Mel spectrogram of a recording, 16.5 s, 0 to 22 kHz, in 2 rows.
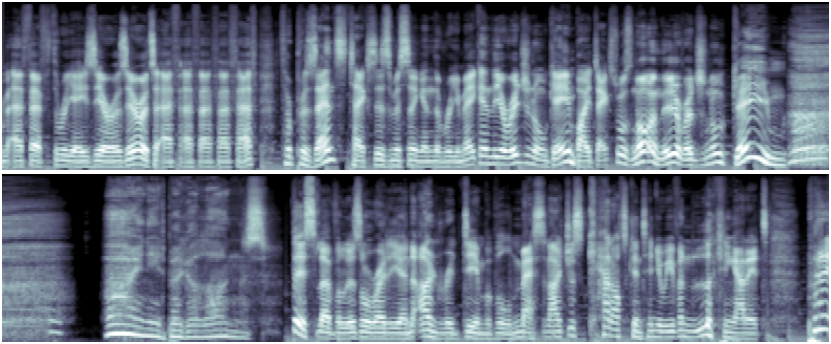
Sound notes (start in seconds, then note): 7.8 long inhale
